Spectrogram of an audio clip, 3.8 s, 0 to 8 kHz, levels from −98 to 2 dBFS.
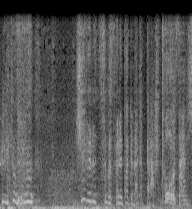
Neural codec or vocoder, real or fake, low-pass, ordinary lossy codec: codec, 16 kHz, 1.1 kbps, Voila-Tokenizer; fake; 7.2 kHz; none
